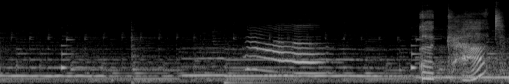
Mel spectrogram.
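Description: Cat meowing in the video game Genshin Impact, several drawn-out mewing cries rising and falling over background music and ambience, with a final sharper meow near the end.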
